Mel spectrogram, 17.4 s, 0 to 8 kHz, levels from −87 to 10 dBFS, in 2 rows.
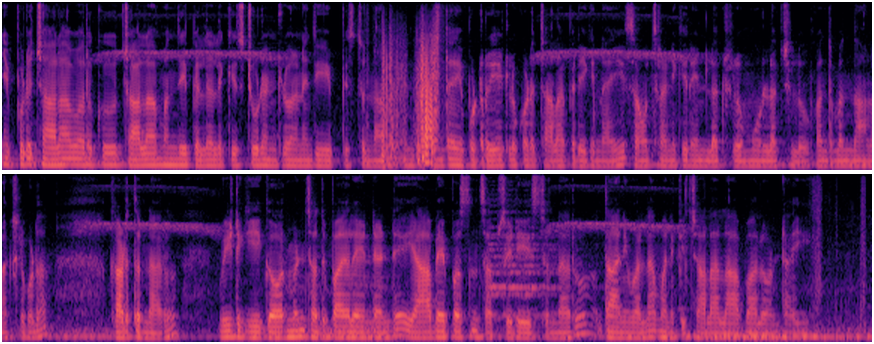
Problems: constant background noise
